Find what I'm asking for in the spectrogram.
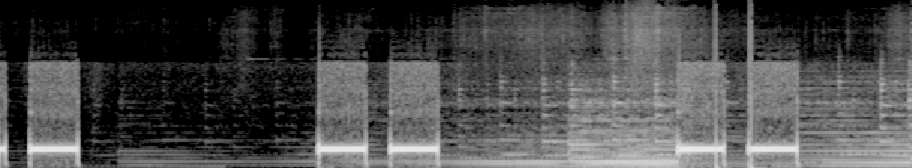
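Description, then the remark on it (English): A phone call to a radio competition contestant rings out on the line with the classic double-burst ringback pattern, two short tone pairs heard three times, loud, with a hissy background hum between the rings. “Phone's ringing.”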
